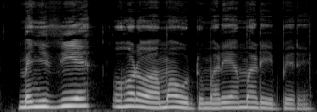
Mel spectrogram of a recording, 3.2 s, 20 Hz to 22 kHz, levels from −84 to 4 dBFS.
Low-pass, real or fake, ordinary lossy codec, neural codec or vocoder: none; real; none; none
